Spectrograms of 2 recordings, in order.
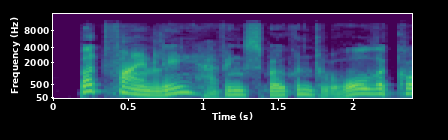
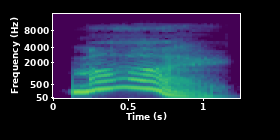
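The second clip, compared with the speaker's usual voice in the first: arch amusement; 12 semitones higher than usual. A narrator's reading. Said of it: "she replied in an arch but amused way".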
